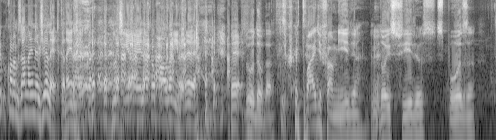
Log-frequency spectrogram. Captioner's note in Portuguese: risadas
